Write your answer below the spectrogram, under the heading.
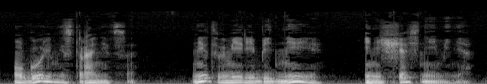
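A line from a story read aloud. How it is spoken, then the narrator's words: Heavy sigh, tearful speech. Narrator (Russian): Тяжко вздохнув, Матфидия прослезилась и сказала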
